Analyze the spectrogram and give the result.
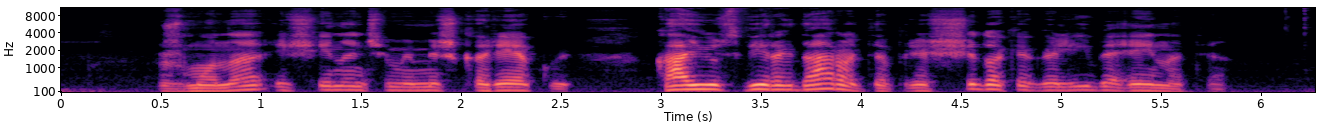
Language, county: Lithuanian, Vilnius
